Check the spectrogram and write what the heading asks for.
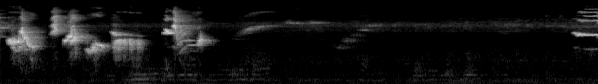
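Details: Orange-headed thrush used as bait to make other birds sing: a loud jumble of quick varied chirps and whistles for two seconds, then a long faint high thin tone trailing off.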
